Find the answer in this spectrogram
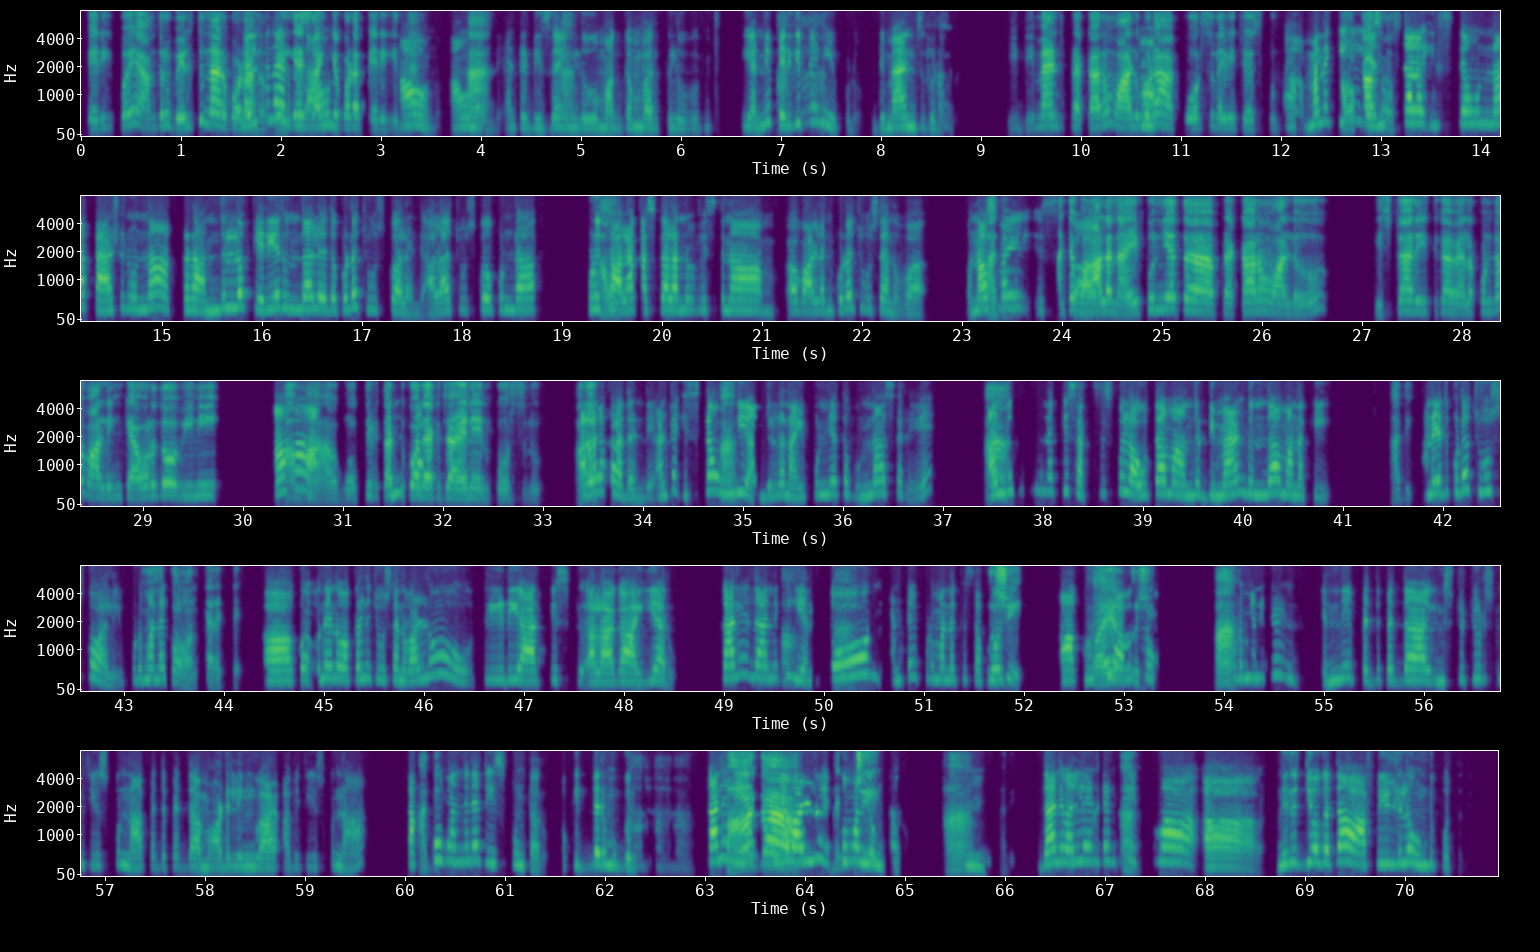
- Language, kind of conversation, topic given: Telugu, podcast, వైద్యం, ఇంజనీరింగ్ కాకుండా ఇతర కెరీర్ అవకాశాల గురించి మీరు ఏమి చెప్పగలరు?
- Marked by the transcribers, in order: in English: "డిమాండ్స్"; in English: "డిమాండ్స్"; in English: "వ వన్ ఆఫ్ మై"; in English: "సక్సెస్‌ఫుల్"; in English: "3డి ఆర్టిస్ట్"; in English: "సపోజ్"; in English: "ఇన్‌స్టిట్యూట్స్"; in English: "మోడలింగ్"; in English: "ఫీల్డ్‌లో"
